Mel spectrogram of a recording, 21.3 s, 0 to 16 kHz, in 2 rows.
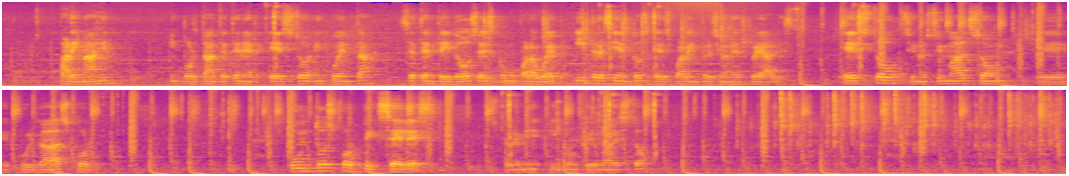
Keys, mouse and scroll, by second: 2.9 click, 6.2 click, 6.7 click, 8.7 click, 12.7 click, 15.9 click, 16.9 click, 17.3 click, 17.9-21.2 typing.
